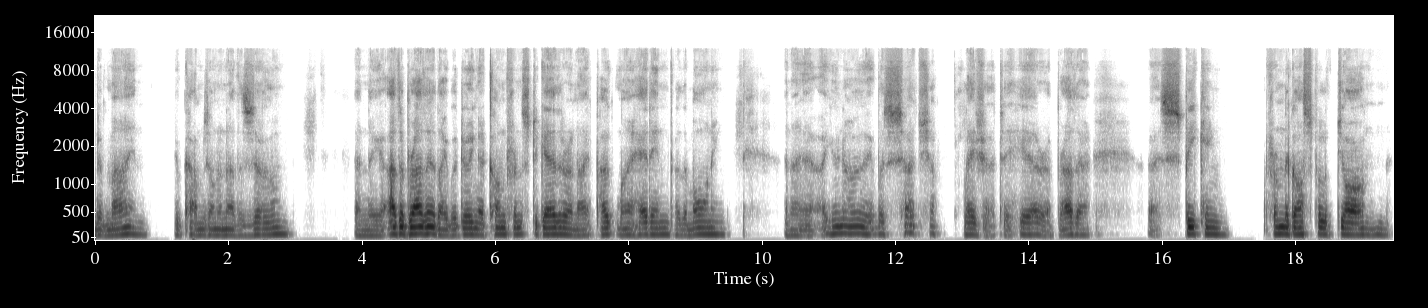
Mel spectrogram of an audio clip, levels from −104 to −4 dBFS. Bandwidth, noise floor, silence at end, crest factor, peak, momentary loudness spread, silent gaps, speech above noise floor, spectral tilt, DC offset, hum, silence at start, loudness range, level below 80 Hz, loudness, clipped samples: 12.5 kHz; -81 dBFS; 0.1 s; 20 dB; -10 dBFS; 17 LU; none; 52 dB; -6.5 dB/octave; under 0.1%; none; 0 s; 9 LU; -64 dBFS; -30 LUFS; under 0.1%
